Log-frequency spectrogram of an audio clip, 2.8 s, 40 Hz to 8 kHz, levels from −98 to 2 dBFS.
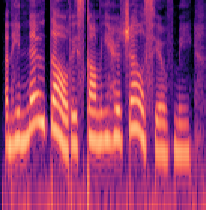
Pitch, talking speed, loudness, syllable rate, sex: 240 Hz, 220 wpm, -16 LUFS, 5.2 syllables/s, female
